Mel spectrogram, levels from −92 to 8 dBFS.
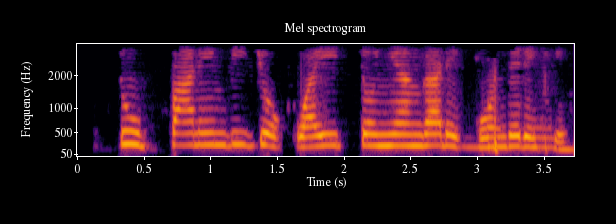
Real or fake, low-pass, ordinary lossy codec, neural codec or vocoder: real; 3.6 kHz; MP3, 24 kbps; none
